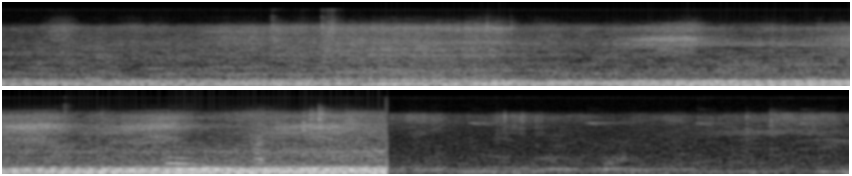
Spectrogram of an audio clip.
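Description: A low rumbling noise that grows steadily louder for about six seconds, then cuts off suddenly.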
